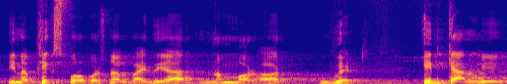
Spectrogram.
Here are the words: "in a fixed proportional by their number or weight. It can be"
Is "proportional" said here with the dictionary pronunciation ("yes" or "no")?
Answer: no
